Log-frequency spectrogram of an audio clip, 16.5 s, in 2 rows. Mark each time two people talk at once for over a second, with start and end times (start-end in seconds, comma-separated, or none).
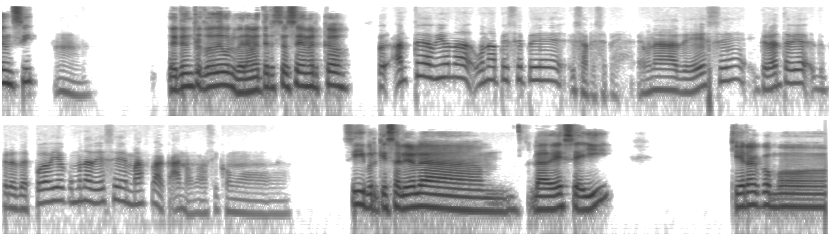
none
